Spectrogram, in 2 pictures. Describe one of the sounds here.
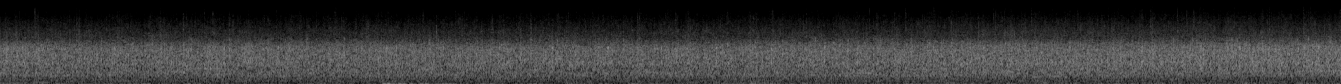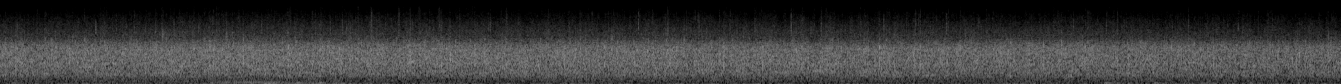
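An audience applauds steadily in a large, echoing hall.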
